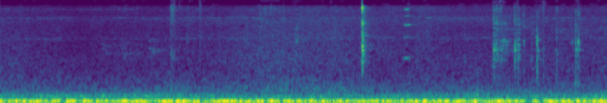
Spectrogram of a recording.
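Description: Steady low rumble, with a few short light clicks about halfway through and again near the end.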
